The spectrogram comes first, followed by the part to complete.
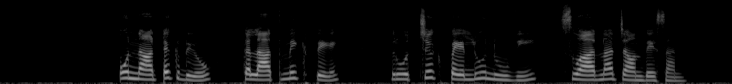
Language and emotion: Punjabi, neutral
